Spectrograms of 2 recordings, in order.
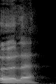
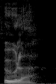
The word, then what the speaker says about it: Ole: So it's not Ole, it's not Ole. It's Ulla.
